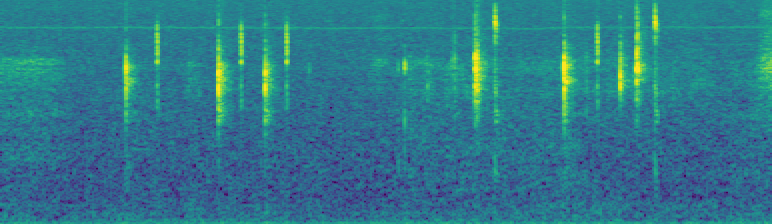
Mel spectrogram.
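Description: Soft menu clicks tick several times.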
